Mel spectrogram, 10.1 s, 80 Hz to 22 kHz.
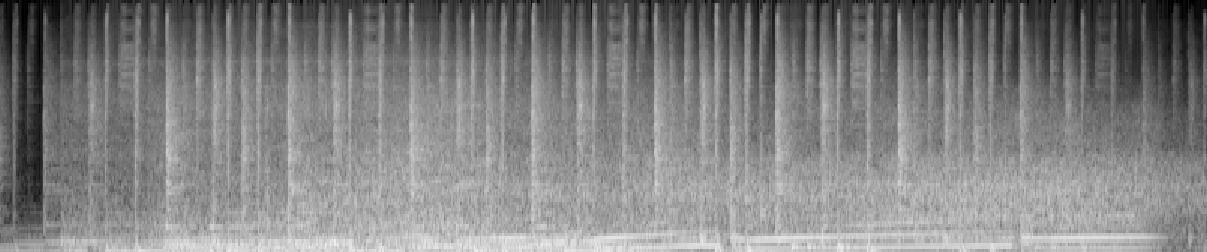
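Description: Audi S3 race car engine revving hard at wide open throttle with rising gear pulls, loud and close, tire noise underneath, fading out at the end.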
